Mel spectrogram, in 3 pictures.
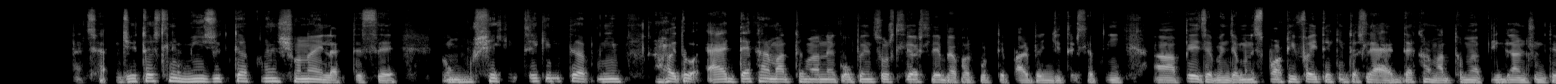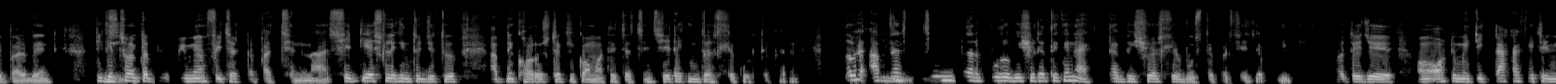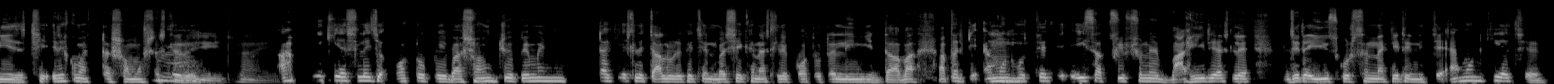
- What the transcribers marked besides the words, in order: static; distorted speech; "গুলি" said as "লি"; other background noise
- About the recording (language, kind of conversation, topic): Bengali, advice, আমি কীভাবে ডিজিটাল সাবস্ক্রিপশন ও ফাইল কমিয়ে আমার দৈনন্দিন জীবনকে আরও সহজ করতে পারি?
